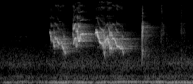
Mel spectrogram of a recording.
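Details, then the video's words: Australian parrot, a budgerigar, giving a short buzzy warbled phrase of two rasping notes and then a brief sharp chirp, over a faint low hum. "Australian parrot singing#Australian parrot sounds#"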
